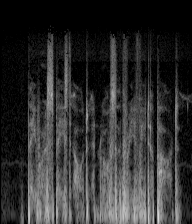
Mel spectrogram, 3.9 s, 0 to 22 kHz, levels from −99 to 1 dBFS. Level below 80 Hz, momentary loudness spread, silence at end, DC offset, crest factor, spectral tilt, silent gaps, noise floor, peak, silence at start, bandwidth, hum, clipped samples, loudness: -40 dBFS; 11 LU; 0.25 s; under 0.1%; 26 dB; -5.5 dB/octave; none; -63 dBFS; -6 dBFS; 0.55 s; 13 kHz; none; under 0.1%; -31 LUFS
